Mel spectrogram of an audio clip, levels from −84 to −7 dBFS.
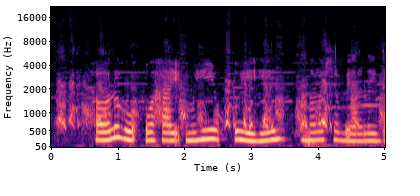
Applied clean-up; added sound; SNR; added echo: none; Bark; 12 dB; none.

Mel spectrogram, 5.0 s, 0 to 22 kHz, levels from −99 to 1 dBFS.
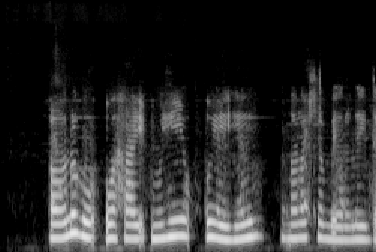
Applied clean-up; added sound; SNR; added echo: neural mask model DeepFilterNet 3.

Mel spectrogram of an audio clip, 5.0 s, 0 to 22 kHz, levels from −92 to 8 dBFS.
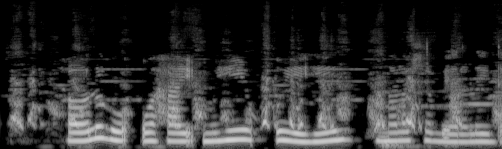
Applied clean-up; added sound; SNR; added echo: classical method Wiener filter.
